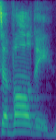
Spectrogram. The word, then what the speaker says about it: Eovaldi: E-O-V-A-L-D-I. But the O is silent. Don't say Eovaldi. Don't be one of those. It's Evaldi.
